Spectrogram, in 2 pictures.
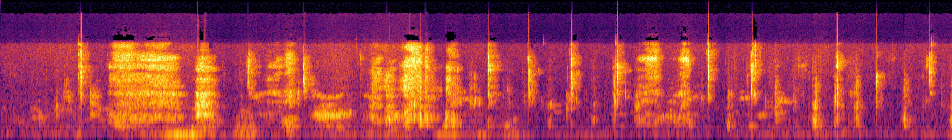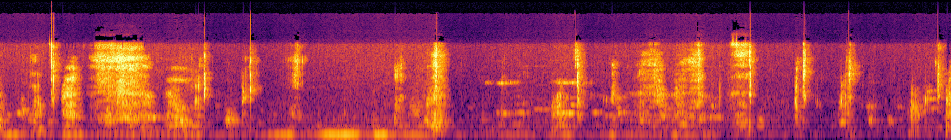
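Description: Fingers squelch through wet rice and food in a bowl.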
